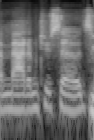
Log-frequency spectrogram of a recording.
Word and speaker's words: Madame Tussauds: Is that how you say it, Madame Tussauds? I always forget. – Yeah, Madame Tussauds.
